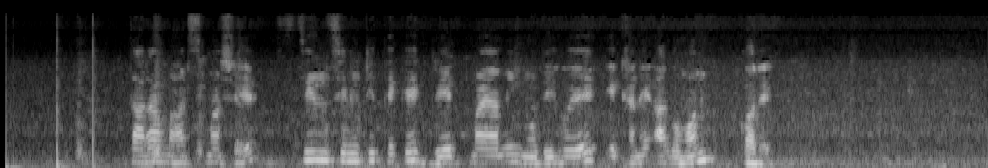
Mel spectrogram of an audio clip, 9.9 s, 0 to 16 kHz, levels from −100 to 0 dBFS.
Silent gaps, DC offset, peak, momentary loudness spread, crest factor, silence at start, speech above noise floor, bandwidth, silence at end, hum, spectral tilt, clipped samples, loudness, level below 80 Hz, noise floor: none; under 0.1%; -12 dBFS; 24 LU; 20 dB; 0.05 s; 22 dB; 11 kHz; 0.05 s; none; -8 dB/octave; under 0.1%; -30 LUFS; -52 dBFS; -51 dBFS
